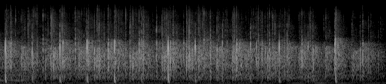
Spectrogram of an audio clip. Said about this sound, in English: Our hearts in this spiritual community have touched a whole lot of people and have helped a whole lot of people and done a whole lot of good. And I know, yeah, we can clap on that.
